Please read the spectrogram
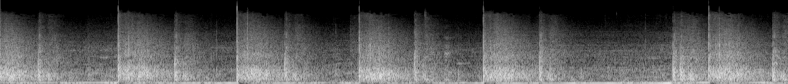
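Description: Diamond Fireworks 'Good Days' 49-shot cake firing shot after shot, about one to two a second. Each shot is a sharp report followed by a spreading hiss as the stars break.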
